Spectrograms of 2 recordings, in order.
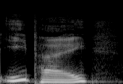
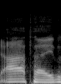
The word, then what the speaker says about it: ipe: and it's called ipe, or some people call it ipe because it's spelled I-P-E.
